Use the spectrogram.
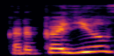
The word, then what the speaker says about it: крокодил: Ал крокодил сөзінде соңғы үшінші буынға түсіп тұр.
